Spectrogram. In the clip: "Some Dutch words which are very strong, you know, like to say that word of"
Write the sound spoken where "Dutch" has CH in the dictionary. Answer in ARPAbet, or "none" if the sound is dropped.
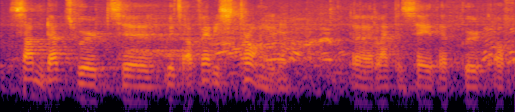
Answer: S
